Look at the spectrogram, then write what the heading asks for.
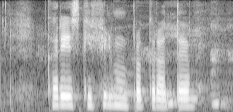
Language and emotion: Russian, neutral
